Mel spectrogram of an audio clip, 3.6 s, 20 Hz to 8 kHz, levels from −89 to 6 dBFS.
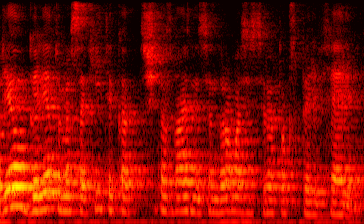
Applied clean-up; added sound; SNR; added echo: none; none; none; none.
